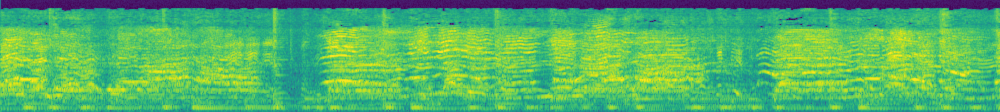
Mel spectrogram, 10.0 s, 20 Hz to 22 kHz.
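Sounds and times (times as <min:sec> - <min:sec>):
children shouting and cheering: 0:00.0 - 0:10.0.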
